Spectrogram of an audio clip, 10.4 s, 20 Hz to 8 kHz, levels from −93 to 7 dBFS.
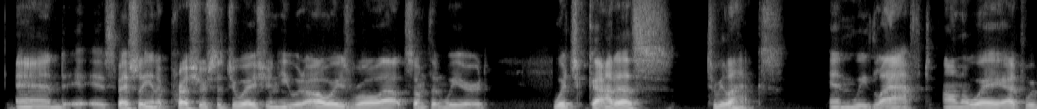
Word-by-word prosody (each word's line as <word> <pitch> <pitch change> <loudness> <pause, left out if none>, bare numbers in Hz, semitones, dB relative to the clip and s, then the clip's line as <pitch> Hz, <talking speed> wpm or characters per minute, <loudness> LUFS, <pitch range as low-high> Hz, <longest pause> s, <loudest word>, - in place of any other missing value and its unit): And 110 - -2
e 455 +1 -8
especially 145 - +1
in 115 - +1
a - - -4
pressure 120 -1 +1
situation, 110 -2 -1
he 110 -2 -3
would 95 0 -1
always 110 -2 +4
roll 100 0 +2
out 95 -1 0
something 90 -1 -4
weird, 90 -1 -4 0.6
which 115 +1 +1
got 115 -1 +4
us 115 0 +2 0.3
to - - -6
relax, 120 +2 -1 0.5
and 100 -2 -4
we 105 +1 -4
laughed 105 -2 -2
on 105 0 -3
the 105 - -3
way 110 +1 +3
after 105 0 -1
we 100 - -3
110 Hz, 155 wpm, -25 LUFS, 105-115 Hz, 0.6 s, always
